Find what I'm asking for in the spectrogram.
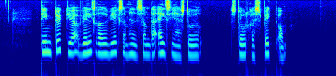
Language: Danish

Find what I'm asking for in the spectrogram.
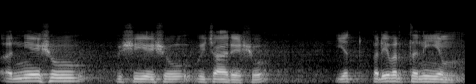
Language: Sanskrit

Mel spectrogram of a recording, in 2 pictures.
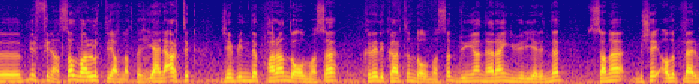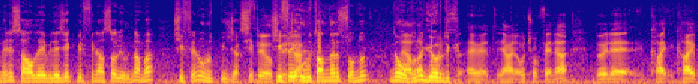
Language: Turkish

